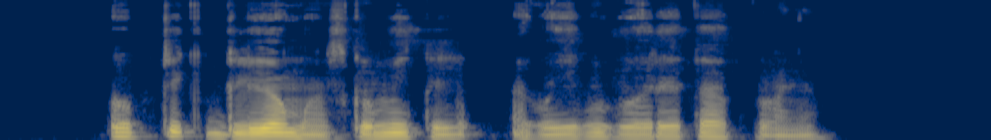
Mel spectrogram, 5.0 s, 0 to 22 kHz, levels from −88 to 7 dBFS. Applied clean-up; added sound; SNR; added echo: neural mask model Resemble Enhance denoiser.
